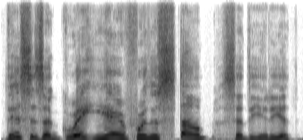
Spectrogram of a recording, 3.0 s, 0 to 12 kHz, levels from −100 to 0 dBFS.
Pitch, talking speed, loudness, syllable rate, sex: 200 Hz, 220 wpm, -19 LUFS, 4.5 syllables/s, male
